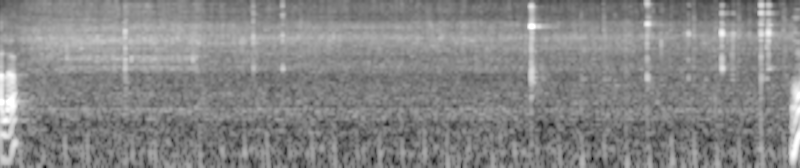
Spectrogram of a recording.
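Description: Chicken livers sizzling steadily in a hot frying pan as caramelized onions are added, the sizzle easing slightly after the first couple of seconds, with scattered sharp clicks in the second half.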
